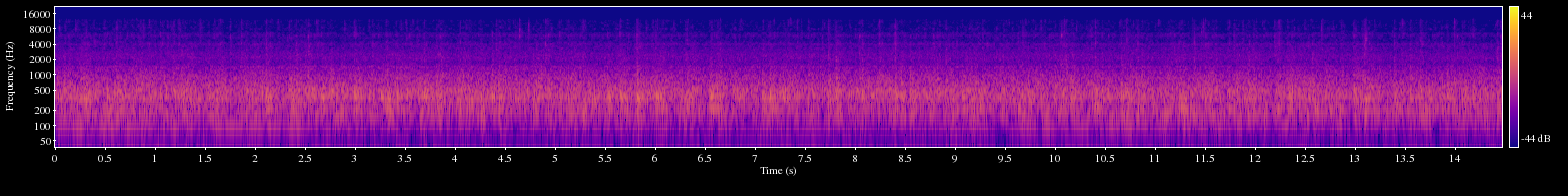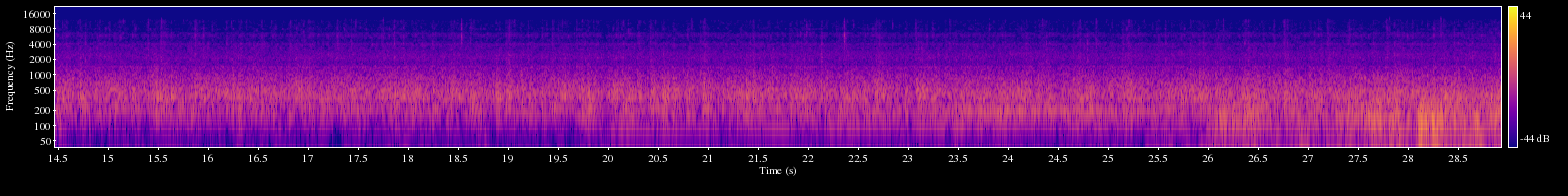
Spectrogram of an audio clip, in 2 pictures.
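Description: Steady rain pattering on a corrugated tin roof. Near the end a low rumble builds and peaks: a vehicle passing on the road below.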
